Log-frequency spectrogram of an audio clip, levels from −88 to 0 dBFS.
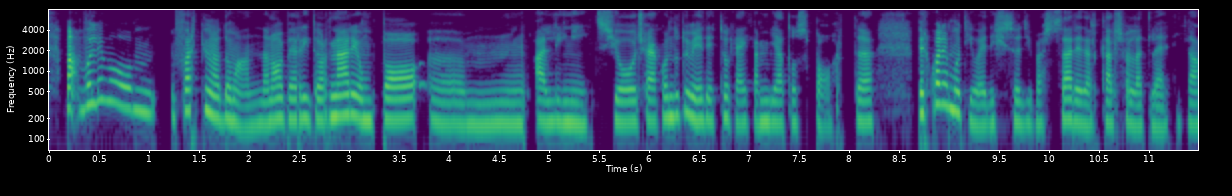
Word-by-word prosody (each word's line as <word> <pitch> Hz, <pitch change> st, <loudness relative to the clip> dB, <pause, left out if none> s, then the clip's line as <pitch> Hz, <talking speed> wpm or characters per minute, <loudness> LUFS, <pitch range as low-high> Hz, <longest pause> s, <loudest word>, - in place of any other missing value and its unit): Ma 290 Hz, -1 st, +9 dB
volevo, 335 Hz, -1 st, +1 dB
mhmm, 260 Hz, -3 st, -2 dB, 0.2 s
farti 270 Hz, +5 st, +1 dB
una 220 Hz, -4 st, +5 dB
domanda, 175 Hz, -3 st, -2 dB
no, 195 Hz, +2 st, +3 dB
per 195 Hz, -1 st, 0 dB
ritornare 210 Hz, +3 st, +4 dB
un 190 Hz, -1 st, +1 dB
po', 200 Hz, +1 st, +3 dB
ehm, 170 Hz, -1 st, -5 dB
all'inizio, 180 Hz, 0 st, -1 dB
cioè 190 Hz, 0 st, +1 dB
quando 210 Hz, +2 st, 0 dB
tu 245 Hz, -, -1 dB
mi 210 Hz, -, +4 dB
hai 190 Hz, -, +1 dB
detto 195 Hz, +2 st, -3 dB
che 180 Hz, -, -6 dB
hai 175 Hz, 0 st, -4 dB
cambiato 180 Hz, 0 st, -3 dB
sport, 185 Hz, 0 st, -5 dB, 0.4 s
per 240 Hz, 0 st, +4 dB
quale 335 Hz, -2 st, +6 dB
motivo 240 Hz, -, +1 dB
hai 165 Hz, -, -2 dB
deciso 175 Hz, +1 st, -5 dB
di 175 Hz, 0 st, -7 dB
passare 185 Hz, +2 st, 0 dB
dal 165 Hz, -, -3 dB
calcio 180 Hz, -1 st, -2 dB
all'atletica? 165 Hz, +1 st, -5 dB
185 Hz, 170 wpm, -26 LUFS, 175-210 Hz, 0.4 s, Ma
